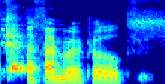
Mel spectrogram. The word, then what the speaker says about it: ephemerical: It's ephemerical. It's EPHEMRICAL. Yeah. Ephemerical. It's like Yeah. ephemeral and numerical put together.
